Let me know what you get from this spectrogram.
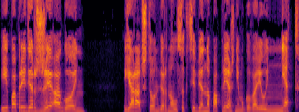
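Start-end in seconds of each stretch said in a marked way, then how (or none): none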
